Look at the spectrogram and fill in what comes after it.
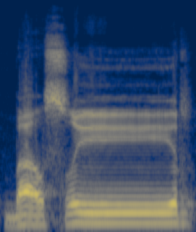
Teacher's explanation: Kemudian terakhir, kesalahan yang juga terjadi dalam pengucapan mad ya adalah khaltu sautiha bi syai'in min sautil gunnah. Dalam pengucapannya mencampur suara mad ya dengan sedikit daripada gunnah, yaitu disertai dengan dengung.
